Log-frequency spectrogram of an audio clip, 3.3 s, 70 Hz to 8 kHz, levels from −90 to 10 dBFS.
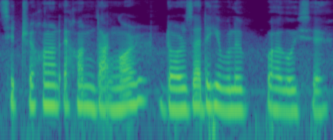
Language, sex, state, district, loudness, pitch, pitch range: Assamese, female, Assam, Kamrup Metropolitan, -17 LUFS, 205 Hz, 195-225 Hz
